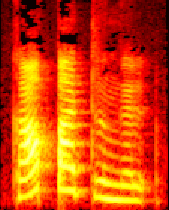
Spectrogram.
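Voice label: help, tamil, female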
